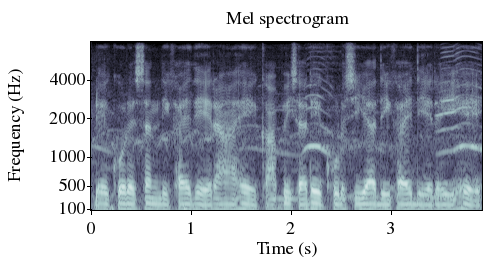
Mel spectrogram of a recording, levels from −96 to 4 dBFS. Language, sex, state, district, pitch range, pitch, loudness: Hindi, male, Gujarat, Gandhinagar, 90-95 Hz, 95 Hz, -16 LUFS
